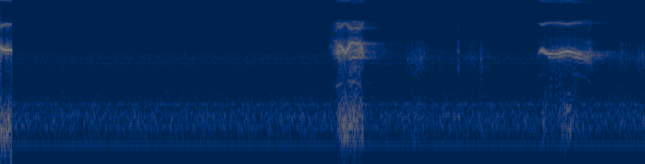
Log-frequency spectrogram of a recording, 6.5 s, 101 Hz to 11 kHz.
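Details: Great horned owls calling near an eagle nest at Decorah at night on 3 October 2015, birds vocal and on alert; two short raspy screeches about two seconds apart, hoarse and breathy with a faint whistled edge, over steady low background hiss.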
